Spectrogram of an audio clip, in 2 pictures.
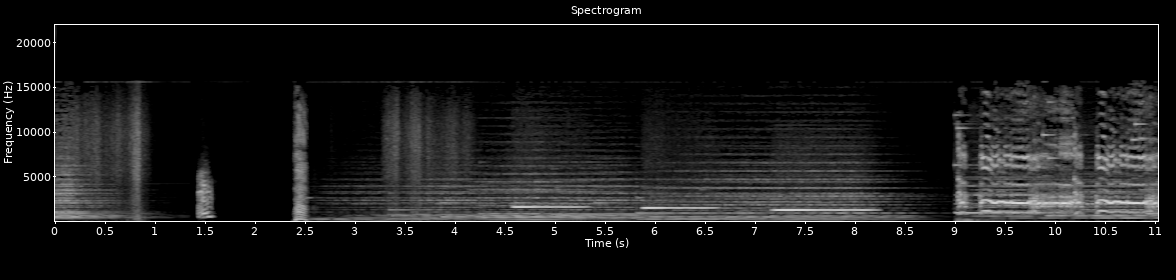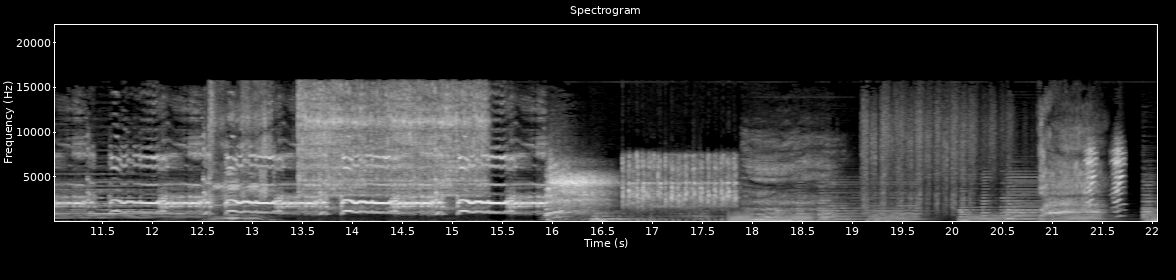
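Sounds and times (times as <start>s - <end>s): light background music: 2.4s - 13.7s
cartoon rooster crowing: 9.0s - 16.0s
harsh rasping cry: 9.3s - 15.9s.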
